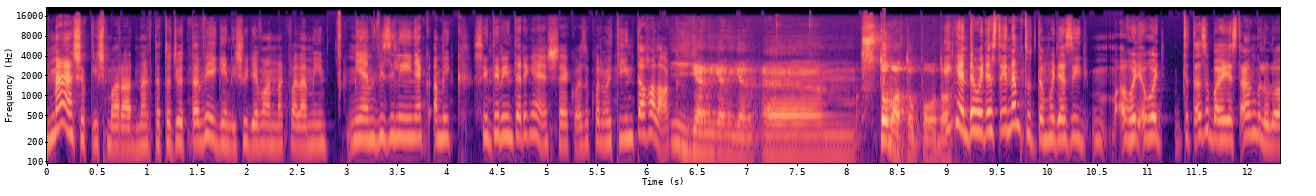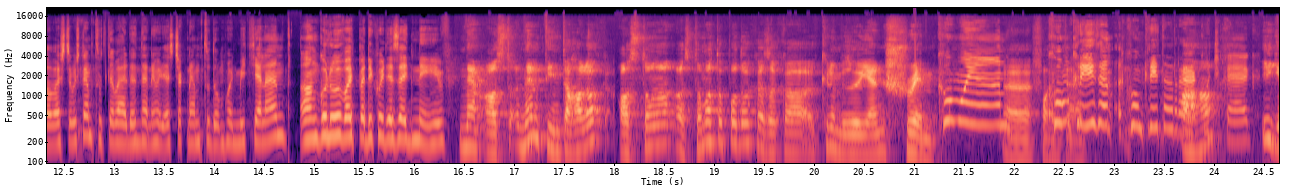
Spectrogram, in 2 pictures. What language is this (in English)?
Hungarian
